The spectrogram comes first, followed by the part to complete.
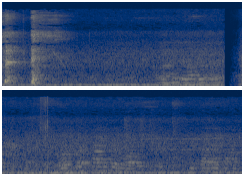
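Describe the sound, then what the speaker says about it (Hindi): A patient coughs once sharply, then again, during a hernia examination in a clinic, followed by a murmur of quiet room noise and indistinct talk. "अच्छा, खांसी कीजिए."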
